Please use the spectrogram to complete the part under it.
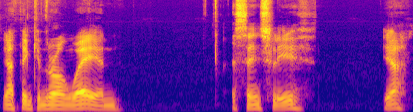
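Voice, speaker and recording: A man's voice: lowish voice, little pitch movement, normal speed, dry recording. Earnest rambling man, dry sound. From Zambia. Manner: earnest, rambling, many restarts, keeps saying "man". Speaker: movement coach guest. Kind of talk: casual podcast conversation.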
